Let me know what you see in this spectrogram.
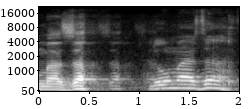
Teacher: आखिर में हा की आवाज है लुमाजा लुमाजा हा को साकिन करेंगे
